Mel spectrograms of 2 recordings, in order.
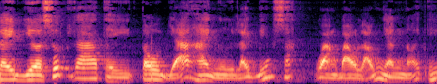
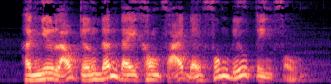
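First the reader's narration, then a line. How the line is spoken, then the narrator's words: Cold voice. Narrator (Vietnamese): giọng lạnh lùng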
